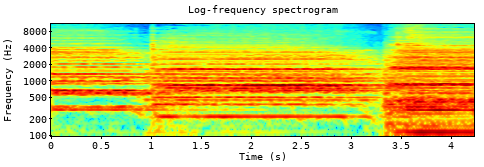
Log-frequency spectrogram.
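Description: Choir singing long held chords with instrumental accompaniment. The chord changes about a second in, and again near the end, where a low bass note comes in.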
